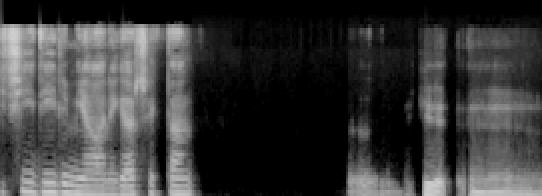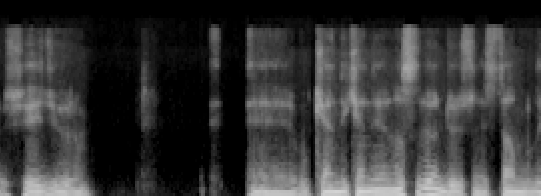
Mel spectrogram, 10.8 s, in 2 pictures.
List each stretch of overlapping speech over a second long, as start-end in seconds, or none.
none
